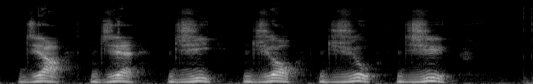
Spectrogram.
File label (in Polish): "dź", fonetyka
